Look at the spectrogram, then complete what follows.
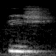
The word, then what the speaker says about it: fiche: Like, seriously, it's fiche. I'm pleading the fifth. Little teeny fish. No, not fish. Fiche. Fiche. It's different.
